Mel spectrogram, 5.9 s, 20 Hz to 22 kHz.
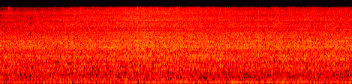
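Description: Homemade magnet engine rig driven by small 12 V electric motors running, giving a steady low hum with a hiss over it.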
